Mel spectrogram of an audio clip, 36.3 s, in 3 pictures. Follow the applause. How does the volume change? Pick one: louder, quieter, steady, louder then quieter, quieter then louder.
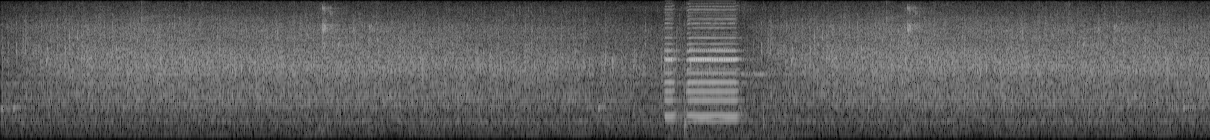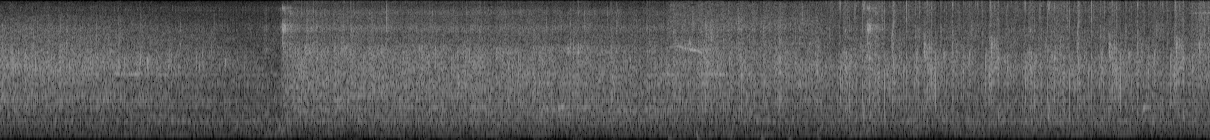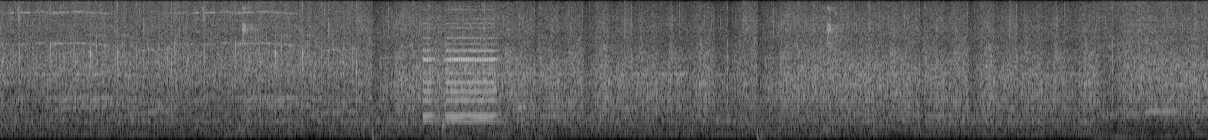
steady.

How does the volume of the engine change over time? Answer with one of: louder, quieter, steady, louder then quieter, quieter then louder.
steady.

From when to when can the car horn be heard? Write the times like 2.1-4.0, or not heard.
6.6-7.8, 28.4-29.8.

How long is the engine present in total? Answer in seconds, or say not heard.
36 s.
